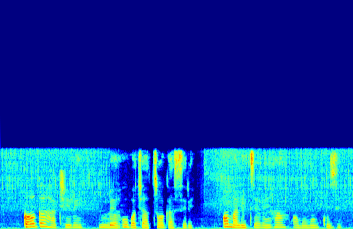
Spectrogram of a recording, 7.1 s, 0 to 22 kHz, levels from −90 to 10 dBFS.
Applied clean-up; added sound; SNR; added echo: none; Sink (filling or washing) / Water; 17 dB; none.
